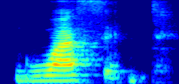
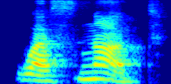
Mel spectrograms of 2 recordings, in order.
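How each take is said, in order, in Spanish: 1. Se dice como una palabra contraída. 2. Se dice como dos palabras completas separadas. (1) "lo puedo decir en forma corta" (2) "yo digo was not"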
